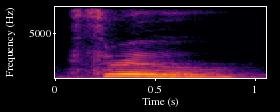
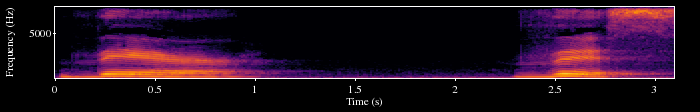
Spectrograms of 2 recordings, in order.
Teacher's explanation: در این حالت یه لرزشی رو تو تارهای صوتیتون احساس میکنین که میشه voiced TH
